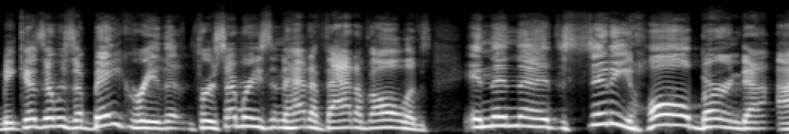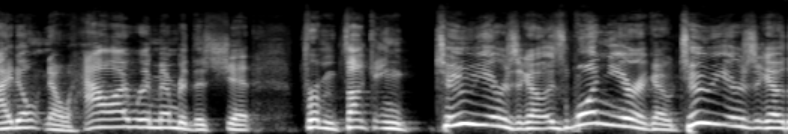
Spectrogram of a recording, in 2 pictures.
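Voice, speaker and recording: A man hosting a podcast in casual comedic banter, swearing often and sounding incredulous. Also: high-pitched. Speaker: podcast host.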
